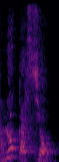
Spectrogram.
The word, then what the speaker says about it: location: La lettre T aussi peut se prononcer S, comme la location, la punition, l'acrobatie, un péripétie. Ici, c'est le cas dans beaucoup de noms terminés par sion. Sion, il est devant une voyelle I. Aussi, le T ici, il est devant une voyelle. Il doit être prononcer S.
